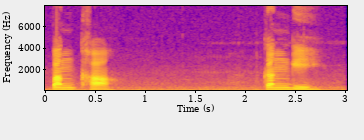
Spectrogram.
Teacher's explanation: مثال نمبر 2، پنکھا، کنگھی۔ ان الفاظ میں نون پڑھتے وقت نون کی آواز نہیں بلکہ اخفا والی آواز نکلتی ہے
